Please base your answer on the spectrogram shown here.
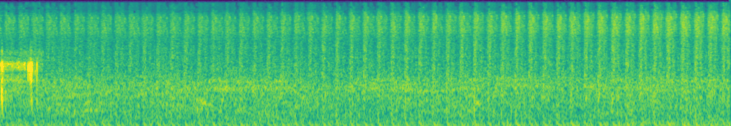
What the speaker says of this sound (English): come back east, same gun run on the vehicles, okay?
